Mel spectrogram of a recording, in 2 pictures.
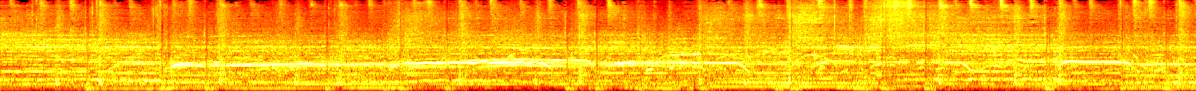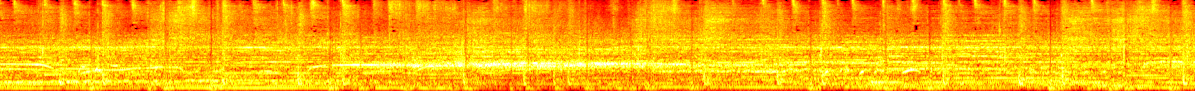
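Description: Live pop-rock band playing, heard from within the audience in a large hall, with a voice singing over drums and guitar and shouts and whoops from the crowd.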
